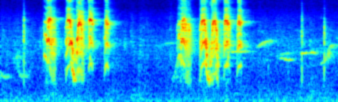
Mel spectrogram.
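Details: Loud harsh chattering bursts from a caged white-rumped shama in strong song, two dense rattling phrases a second and a half apart, followed by soft thin whistles.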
